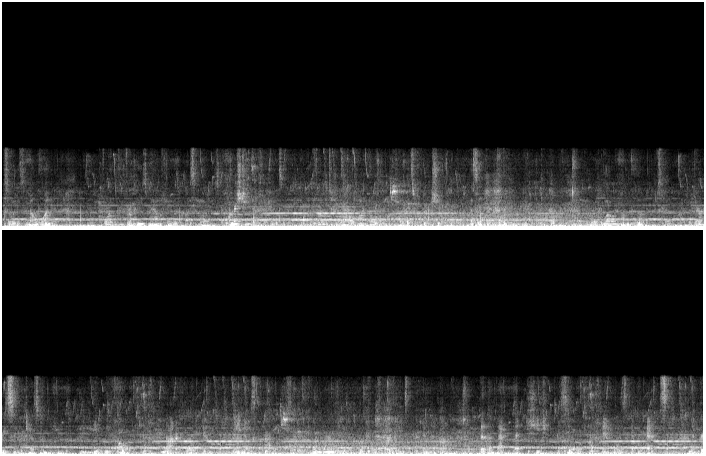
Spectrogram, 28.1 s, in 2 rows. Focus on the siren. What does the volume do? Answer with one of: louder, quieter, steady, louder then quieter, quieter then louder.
steady.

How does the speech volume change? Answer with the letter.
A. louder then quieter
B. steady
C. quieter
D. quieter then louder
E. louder
B.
